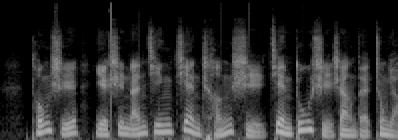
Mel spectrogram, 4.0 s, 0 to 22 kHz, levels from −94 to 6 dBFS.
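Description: Word clock ticks run from 0.28 to 3.87 s: around fifteen sharp, uneven ticks roughly every 0.3 s, each a single slipped sample, fitting clocks about 70 ppm apart.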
